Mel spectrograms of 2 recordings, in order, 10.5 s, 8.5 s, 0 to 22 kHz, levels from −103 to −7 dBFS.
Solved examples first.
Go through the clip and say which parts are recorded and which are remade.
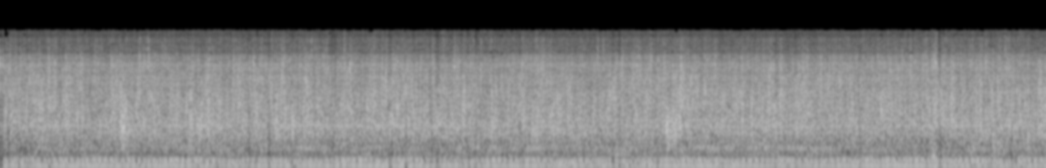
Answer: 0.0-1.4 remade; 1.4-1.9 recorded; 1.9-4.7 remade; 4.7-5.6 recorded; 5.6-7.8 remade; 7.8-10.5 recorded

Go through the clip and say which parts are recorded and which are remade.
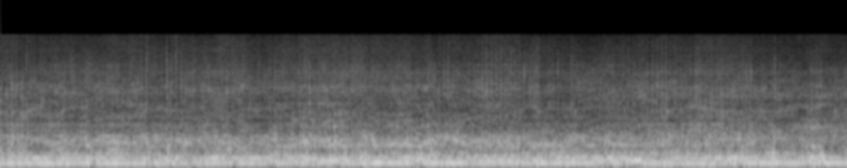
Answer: 0.0-4.7 remade; 4.7-5.2 recorded; 5.2-8.5 remade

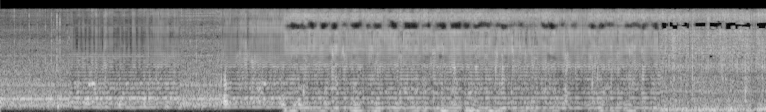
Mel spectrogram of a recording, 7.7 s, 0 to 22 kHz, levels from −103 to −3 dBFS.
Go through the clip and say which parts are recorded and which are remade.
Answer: 0.0-0.7 recorded; 0.7-1.8 remade; 1.8-2.2 recorded; 2.2-6.6 remade; 6.6-7.7 recorded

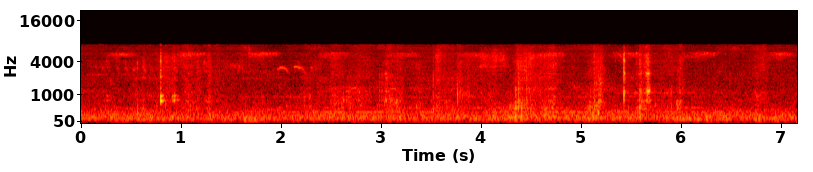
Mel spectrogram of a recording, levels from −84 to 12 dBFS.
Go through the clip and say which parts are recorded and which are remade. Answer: 0.0-7.2 remade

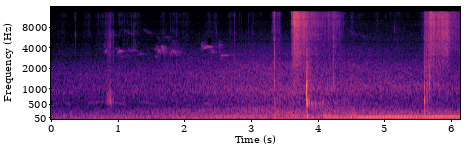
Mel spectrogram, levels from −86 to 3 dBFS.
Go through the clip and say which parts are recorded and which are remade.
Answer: 0.0-6.1 recorded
